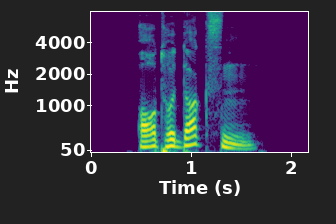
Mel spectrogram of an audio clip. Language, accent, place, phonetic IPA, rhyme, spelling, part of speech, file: German, Germany, Berlin, [ɔʁtoˈdɔksn̩], -ɔksn̩, orthodoxen, adjective, De-orthodoxen.ogg
- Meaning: inflection of orthodox: 1. strong genitive masculine/neuter singular 2. weak/mixed genitive/dative all-gender singular 3. strong/weak/mixed accusative masculine singular 4. strong dative plural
